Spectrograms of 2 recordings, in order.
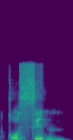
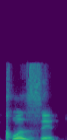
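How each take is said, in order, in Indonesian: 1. Suku kata kedua diawali bunyi 's' yang tajam. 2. Suku kata kedua diawali bunyi 'z' yang bergetar. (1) "Not cuisine" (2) "S-nya itu suaranya kayak Z gitu. Lebih tebal"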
